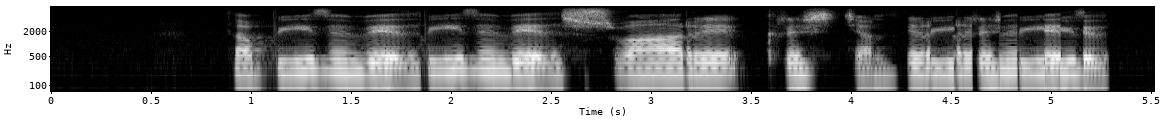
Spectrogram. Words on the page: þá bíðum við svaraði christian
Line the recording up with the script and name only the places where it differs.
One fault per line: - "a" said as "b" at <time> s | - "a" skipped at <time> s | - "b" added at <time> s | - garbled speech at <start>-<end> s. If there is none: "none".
- "bíðum við" added at 1.9 s
- garbled speech at 4.3-5.3 s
